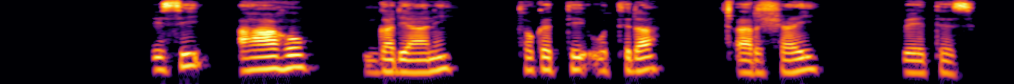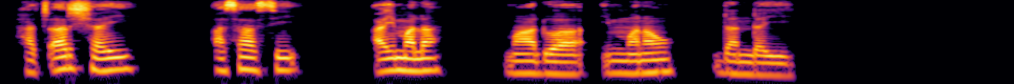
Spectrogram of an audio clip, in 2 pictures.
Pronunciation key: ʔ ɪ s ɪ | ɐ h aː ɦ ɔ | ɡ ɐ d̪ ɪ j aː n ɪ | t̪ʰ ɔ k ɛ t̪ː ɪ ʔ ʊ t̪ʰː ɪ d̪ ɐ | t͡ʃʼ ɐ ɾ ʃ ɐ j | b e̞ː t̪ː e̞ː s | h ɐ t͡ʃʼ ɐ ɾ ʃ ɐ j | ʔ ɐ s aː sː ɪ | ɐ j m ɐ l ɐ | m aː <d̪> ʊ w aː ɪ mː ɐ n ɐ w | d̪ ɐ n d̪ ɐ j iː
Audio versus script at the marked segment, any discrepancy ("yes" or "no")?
no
